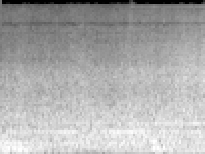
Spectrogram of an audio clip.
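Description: Jet aircraft engine noise, steady, with a few held tones running through it.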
